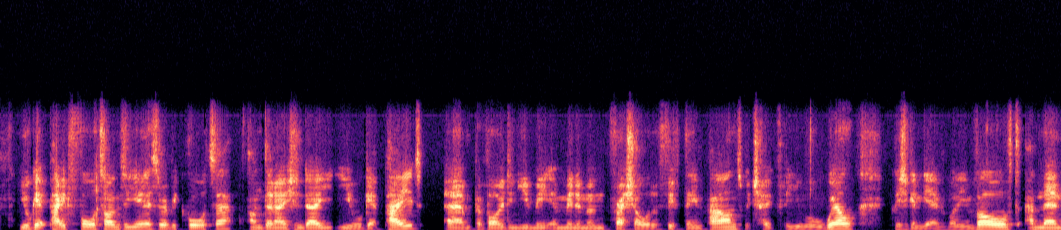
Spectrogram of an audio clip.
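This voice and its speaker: The speech comes at a very fast pace. It is in a Birmingham accent. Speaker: fundraising platform partnership rep. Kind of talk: online presentation. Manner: many filler words, hesitant.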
